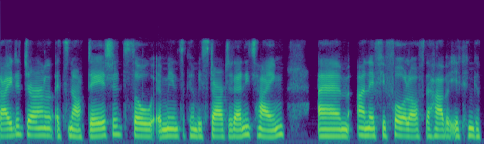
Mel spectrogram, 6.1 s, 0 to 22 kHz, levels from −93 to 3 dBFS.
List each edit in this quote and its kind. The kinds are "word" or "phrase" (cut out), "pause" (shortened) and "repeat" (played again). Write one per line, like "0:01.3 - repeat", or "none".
none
